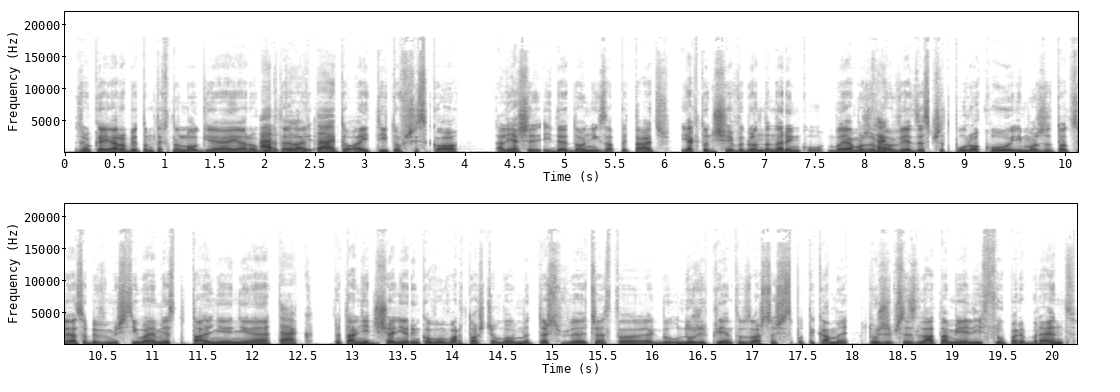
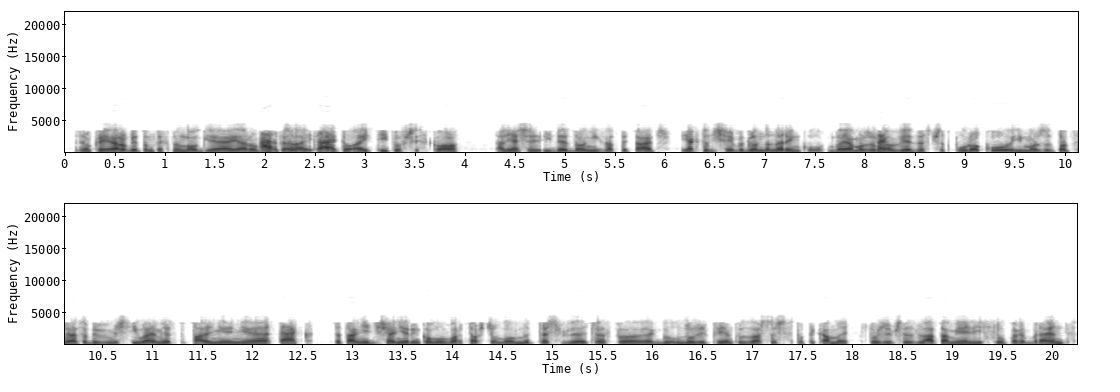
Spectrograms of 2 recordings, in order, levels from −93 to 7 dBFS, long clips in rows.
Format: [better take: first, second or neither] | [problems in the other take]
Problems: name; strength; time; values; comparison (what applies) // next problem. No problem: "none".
first | phone-call audio; poor line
